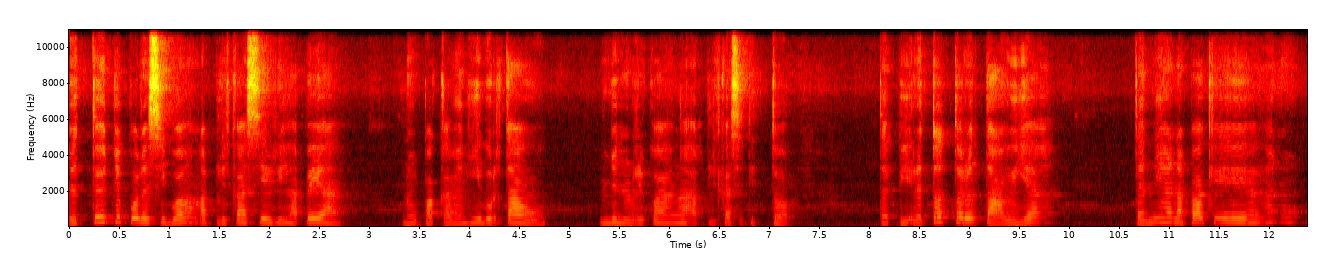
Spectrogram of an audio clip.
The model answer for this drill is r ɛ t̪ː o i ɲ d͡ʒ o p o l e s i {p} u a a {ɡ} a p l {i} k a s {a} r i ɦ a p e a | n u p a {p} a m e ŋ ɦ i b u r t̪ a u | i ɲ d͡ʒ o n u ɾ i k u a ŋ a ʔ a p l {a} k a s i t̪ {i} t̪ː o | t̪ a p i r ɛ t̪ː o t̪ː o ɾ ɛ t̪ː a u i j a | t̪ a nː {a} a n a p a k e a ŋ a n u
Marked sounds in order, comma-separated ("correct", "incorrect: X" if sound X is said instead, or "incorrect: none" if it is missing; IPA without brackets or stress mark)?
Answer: incorrect: b, incorrect: ŋ, correct, incorrect: i, incorrect: k, incorrect: i, correct, incorrect: i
